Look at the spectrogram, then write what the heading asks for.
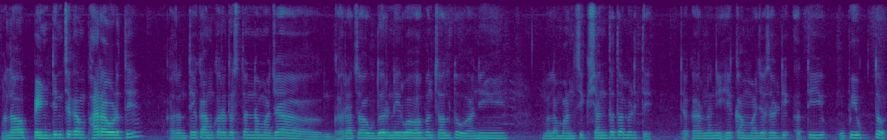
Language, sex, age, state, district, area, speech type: Marathi, male, 45-60, Maharashtra, Amravati, urban, spontaneous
